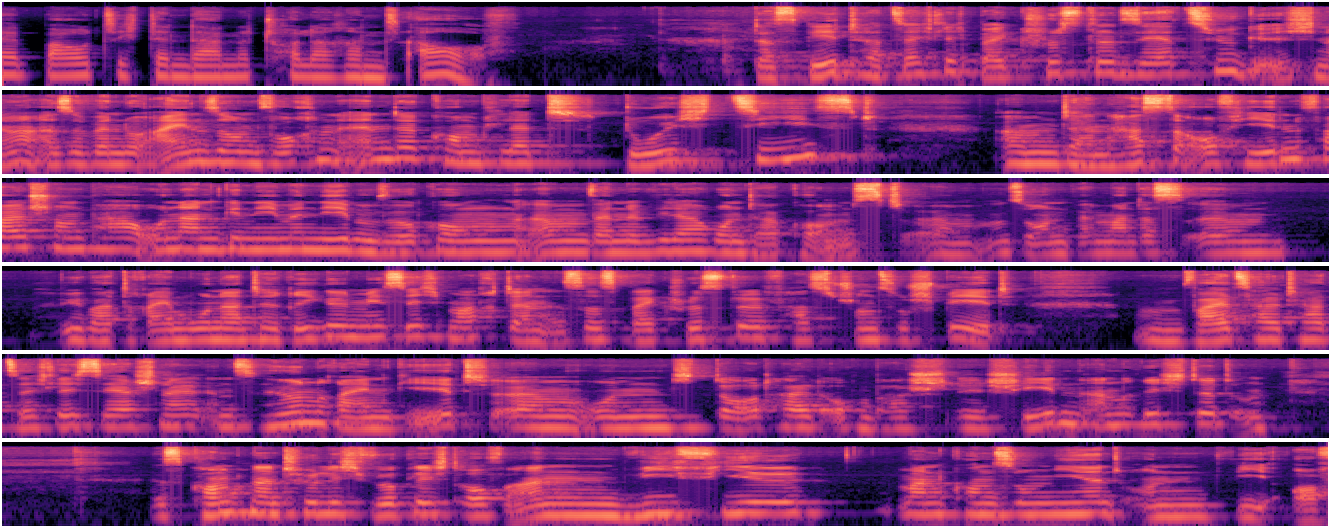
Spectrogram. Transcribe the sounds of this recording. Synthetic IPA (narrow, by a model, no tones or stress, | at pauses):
b̥aʊtz̥ɪçd̥ɛndaːnətʰɔləʁant͡sʔa̰ʊf | d̥asɡ̥eːtʰːaːtz̥ɛçlɪçb̥aɪkʁ̥ɪstl̩zeːɐt͡syːɡɪ̰çnəʔa̰lzovɛnduːʔa̰ɪnzoːnvɔχn̩ʔɛ̰ndəkʰɔmpl̥ɛtd̥ʊɐçt͡siːst | ʔɛːmdanɦast̚d̥ṵːʔa̰ʊfjeːdn̩falʃoːn̩pʰaːɐʔʊnanɡəneːməneːbm̩vɪɐkʊŋənʔɛːmvɛnduːviːdɐʁʊntɐkʰɔ̰mstʔɛ̰ːmzoːʊntv̥ɛnmandasʔɛːm | ʔyːbɐdʁaɪmoːnatəʁeːɡl̩mɛːsɪçmaχt̚d̥anɪstɛsb̥aɪkʁ̥ɪstl̩fastʃoːnt͡suʃpɛːtʔɛːmvaɪlshaltʰːaːtz̥ɛçlɪçz̥eːɐʃnɛlɪ̰nshɪɐnʁaɪnɡḛːtʔɛːmʊntd̥ɔɐthalta̰ʊxn̩pʰaːɐʃʃeːdn̩ʔa̰nʁɪçtətʊnt | ʔɛskʰɔmtnatʰyːɐlɪçv̥ɪɐklɪçd̥ʁaʊfʔa̰nviːfiːl | mankʰɔnzumiːɐtʊ̰ntv̥iːʔɔf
